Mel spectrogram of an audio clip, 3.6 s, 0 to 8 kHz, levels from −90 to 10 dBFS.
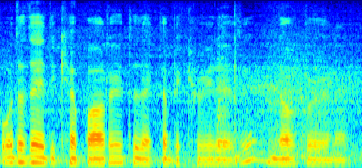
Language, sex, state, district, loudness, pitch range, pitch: Nagamese, male, Nagaland, Dimapur, -20 LUFS, 80-100 Hz, 85 Hz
